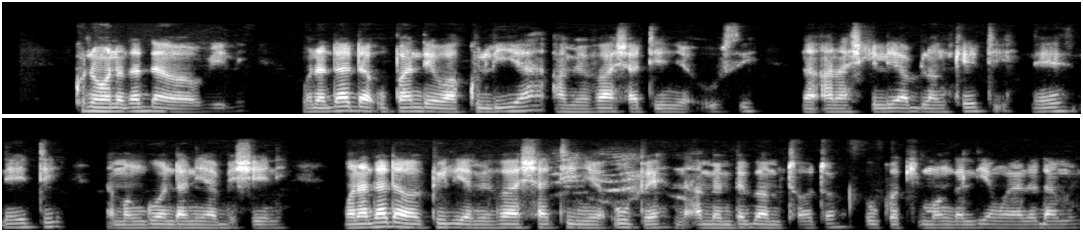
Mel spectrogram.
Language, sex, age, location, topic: Swahili, male, 18-24, Kisii, health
